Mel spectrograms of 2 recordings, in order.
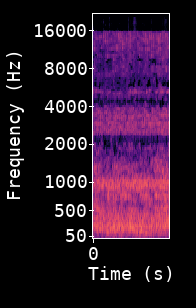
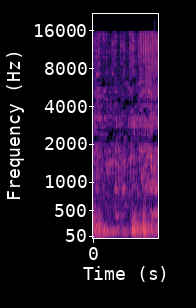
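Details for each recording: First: Petrol engine ticking over steadily at a slightly raised idle, even and without stumbling, after raising the idle speed control screw; it had idled lumpy when cold, and a water-spray test found no vacuum leak. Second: Petrol engine on cold start idling slow and lumpy, pulsing unevenly; water-spray check found no vacuum leak, so idle speed, set too low, is adjusted at the idle speed control solenoid.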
